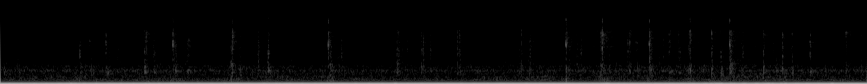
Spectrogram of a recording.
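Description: Typing on a computer keyboard: irregular keystroke clicks, a few per second, with short pauses, over a steady low hum.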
